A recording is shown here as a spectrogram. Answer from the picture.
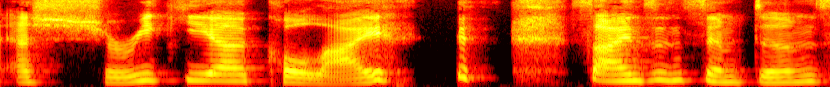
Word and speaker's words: Escherichia coli: coli, so pronunciation Escherichia coli.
